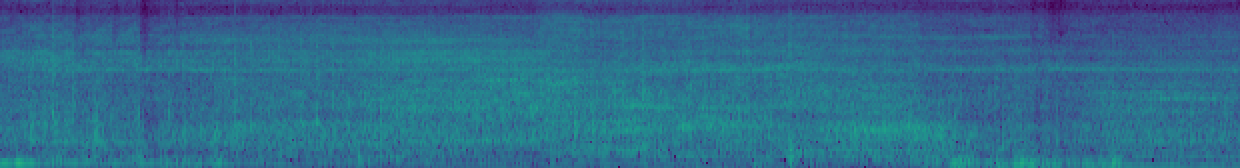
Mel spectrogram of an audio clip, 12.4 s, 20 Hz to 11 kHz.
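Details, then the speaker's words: Old Hornby R857 BR Ivatt Class model locomotive after new motor bearing, lubrication, re-magnetising and wheel work; previously ran poorly, especially backwards: smooth, airy whir with light regular ticking from wheels and valve gear, no grinding; normal running. "okay so i think that's this old horn bi that class locomotive uh running okay now"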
